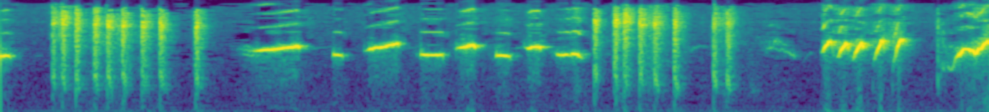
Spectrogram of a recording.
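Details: White-rumped shama singing on an Indonesian training (masteran) recording: rattling trills alternate with clear, steady mid-pitched whistles and quick rising, warbled whistled phrases toward the end.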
